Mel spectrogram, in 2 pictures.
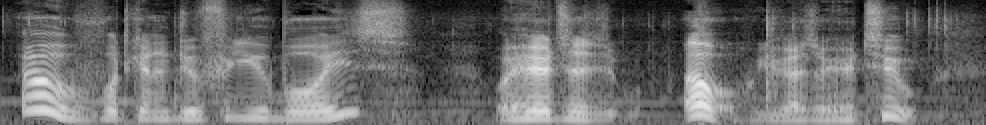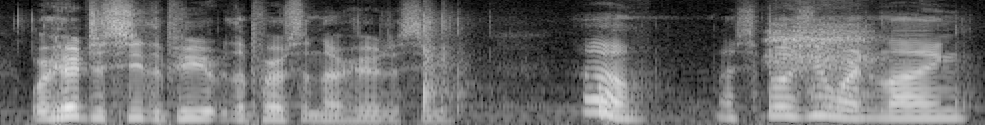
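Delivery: lightly voiced old landlady, lilting up and down; old woman grudgingly giving in; a hint of crotchety old innkeeper. Innkeeper greets the guards.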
